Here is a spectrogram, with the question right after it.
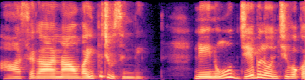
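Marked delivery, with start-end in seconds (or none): none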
